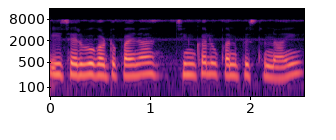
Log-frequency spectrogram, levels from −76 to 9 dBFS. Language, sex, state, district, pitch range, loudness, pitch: Telugu, female, Telangana, Karimnagar, 215-230 Hz, -16 LUFS, 225 Hz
